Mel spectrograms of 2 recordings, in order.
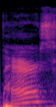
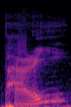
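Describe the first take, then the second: First: It is pronounced the English way. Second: It is pronounced the French way.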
